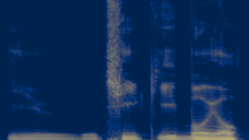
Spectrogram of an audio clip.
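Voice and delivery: slow, low Welsh grumble; drawn-out, quiet Welsh scolding; mock Welsh accent.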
